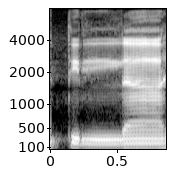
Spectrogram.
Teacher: لفظ اللہ کے لام کو باریک اس سے پہلے زیر ہے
